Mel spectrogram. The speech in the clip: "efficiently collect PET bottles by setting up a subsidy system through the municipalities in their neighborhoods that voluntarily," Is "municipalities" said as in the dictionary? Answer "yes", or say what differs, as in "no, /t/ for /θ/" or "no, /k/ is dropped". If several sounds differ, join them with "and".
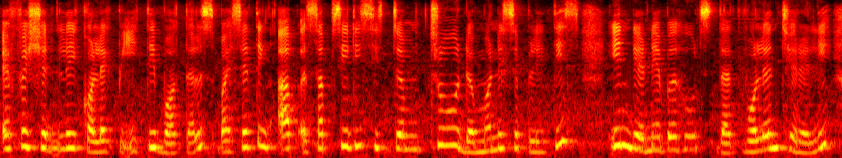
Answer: no, /s/ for /z/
